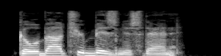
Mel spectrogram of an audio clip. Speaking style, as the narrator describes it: Charlie said flatly

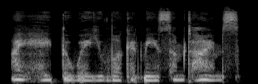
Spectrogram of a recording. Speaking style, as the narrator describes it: she whispers, and he can hear the tears

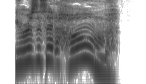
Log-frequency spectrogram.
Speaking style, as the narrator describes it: I cried, but my heart swelled anyway

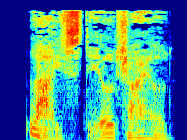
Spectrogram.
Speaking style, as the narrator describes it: he said softly

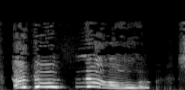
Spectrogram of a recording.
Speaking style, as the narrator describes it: sobbed the old woman

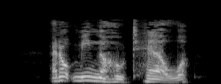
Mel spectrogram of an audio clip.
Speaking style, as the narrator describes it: Kerensky spat

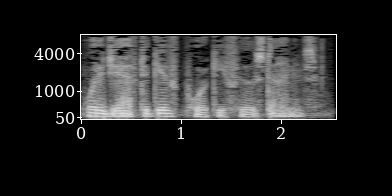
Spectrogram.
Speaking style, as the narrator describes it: Randy asked softly

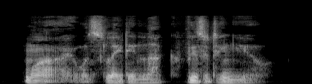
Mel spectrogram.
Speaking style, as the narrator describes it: he demands in a thick voice

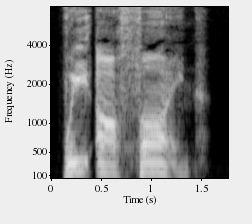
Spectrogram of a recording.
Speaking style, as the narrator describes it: I growl at him, literally growl, like a rabid fucking dog

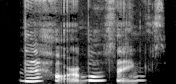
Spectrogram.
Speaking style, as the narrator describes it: Esk sobbed

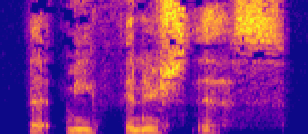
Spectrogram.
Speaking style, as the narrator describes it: he murmured

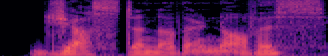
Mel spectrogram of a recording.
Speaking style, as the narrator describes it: he murmured

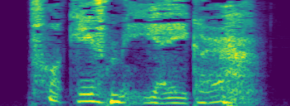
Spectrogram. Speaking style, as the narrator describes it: she rasped

